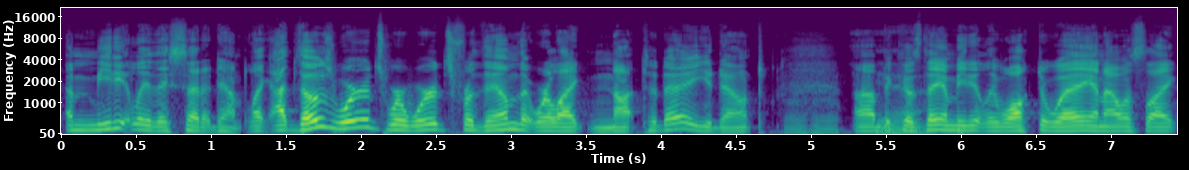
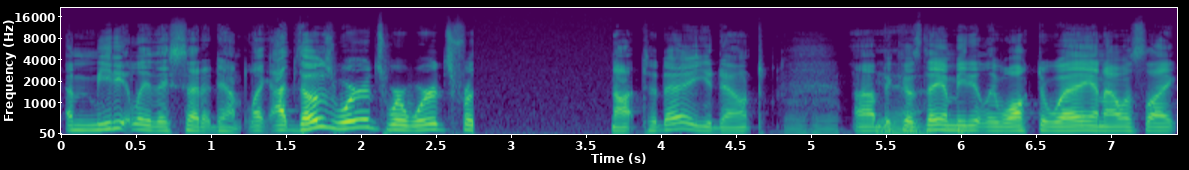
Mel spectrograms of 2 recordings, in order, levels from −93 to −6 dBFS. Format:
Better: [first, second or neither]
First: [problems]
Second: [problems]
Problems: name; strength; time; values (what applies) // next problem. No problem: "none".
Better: first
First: none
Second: audio cutting out; at 3 s for 1 s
